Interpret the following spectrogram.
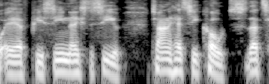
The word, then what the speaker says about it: Ta-Nehisi Coates: Ta-Nehisi Coates. That's how you say it, right? Coates.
